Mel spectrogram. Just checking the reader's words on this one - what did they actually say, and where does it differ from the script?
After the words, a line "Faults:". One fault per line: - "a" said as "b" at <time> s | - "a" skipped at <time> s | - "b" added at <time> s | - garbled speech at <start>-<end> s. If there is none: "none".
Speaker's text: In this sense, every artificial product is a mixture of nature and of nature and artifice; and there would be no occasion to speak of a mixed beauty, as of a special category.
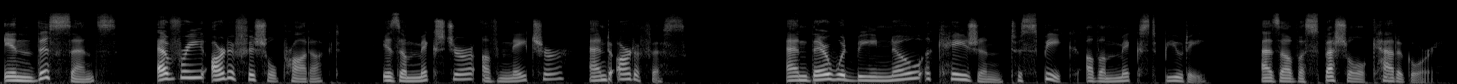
In this sense, every artificial product is a mixture of nature and artifice; and there would be no occasion to speak of a mixed beauty, as of a special category.
Faults:
- "of nature and" skipped at 6.1 s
